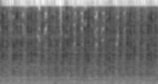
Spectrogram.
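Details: Dnepr boxer twin motorcycle, cold start after a six-count carburetor tickle, throttle slightly open, kicked over: fires and settles into a steady, even putter with a light regular beat and no knocks; healthy idle.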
